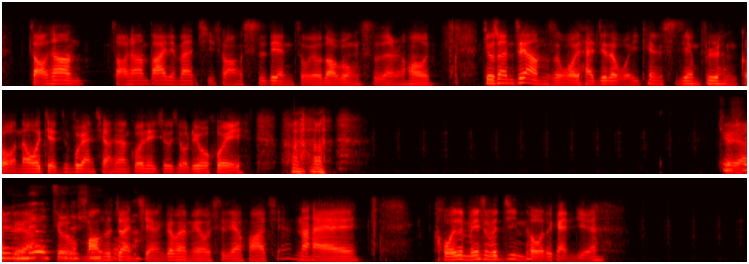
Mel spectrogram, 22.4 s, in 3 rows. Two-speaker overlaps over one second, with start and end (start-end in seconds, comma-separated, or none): 14.6-16.3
